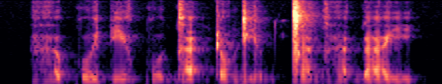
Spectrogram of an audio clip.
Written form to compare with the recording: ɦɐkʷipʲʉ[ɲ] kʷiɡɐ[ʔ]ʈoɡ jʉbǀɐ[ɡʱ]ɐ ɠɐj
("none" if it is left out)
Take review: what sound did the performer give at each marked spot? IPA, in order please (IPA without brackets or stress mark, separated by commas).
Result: j, ʔ, ɡʱ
